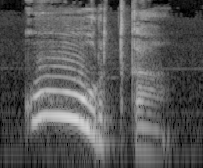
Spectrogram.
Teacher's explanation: наголос падає на перший склад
